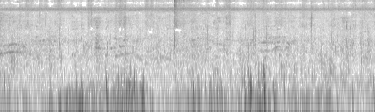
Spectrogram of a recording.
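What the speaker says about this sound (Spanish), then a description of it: "Todos andan a caballo." Horses walk at a rural patron saint festival in El Venadito, with scattered hoof clops on soft ground amid faint background voices and crowd noise.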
